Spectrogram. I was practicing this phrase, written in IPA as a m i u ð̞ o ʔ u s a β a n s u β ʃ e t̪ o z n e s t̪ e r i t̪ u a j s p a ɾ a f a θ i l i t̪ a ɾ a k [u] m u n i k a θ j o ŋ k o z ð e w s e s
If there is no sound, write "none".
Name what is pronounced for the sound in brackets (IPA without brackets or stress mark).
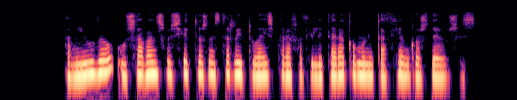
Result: o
